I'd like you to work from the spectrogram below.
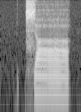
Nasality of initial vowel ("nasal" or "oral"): oral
